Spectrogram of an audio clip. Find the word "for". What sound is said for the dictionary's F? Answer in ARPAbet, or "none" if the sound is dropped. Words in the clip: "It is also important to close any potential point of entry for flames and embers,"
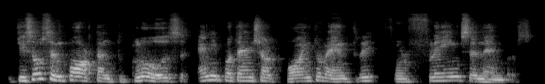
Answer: F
